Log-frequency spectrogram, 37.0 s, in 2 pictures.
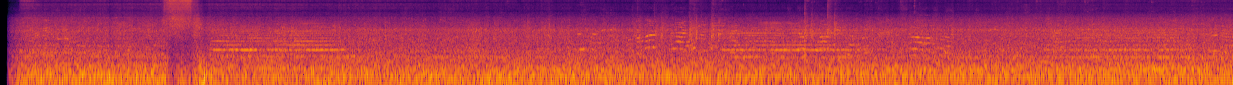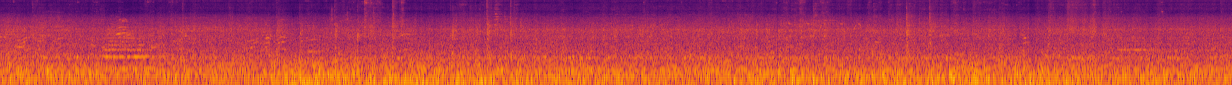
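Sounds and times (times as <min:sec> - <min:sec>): train rumbling: 0:00.1 - 0:36.9
train horn blast: 0:02.9 - 0:05.6, 0:10.7 - 0:13.1, 0:15.6 - 0:18.2, 0:19.9 - 0:21.2, 0:35.2 - 0:36.2.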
